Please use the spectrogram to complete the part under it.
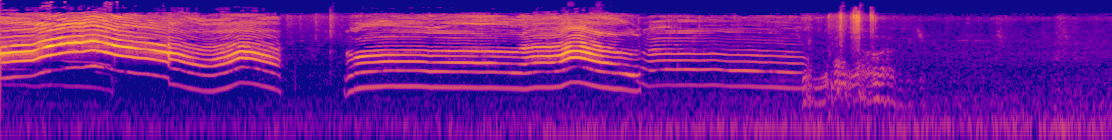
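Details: Cat letting out long, loud caterwauling yowls that bend up and down in pitch, several wavering cries in a row followed by a short rough hiss-like burst, then quiet room noise.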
